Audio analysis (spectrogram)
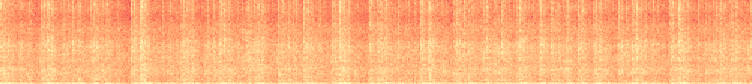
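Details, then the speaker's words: Jeep Wrangler YJ with swapped Mercedes diesel engine: heavy, clattery idle with an uneven lumpy beat, running rough and smoking heavily; owner suspects the injector pump needs adjusting, and a leaking turbo line hose was found afterwards. "I'm gonna fire it up back it out let it run for a little bit and it smokes like a bear so I'm sure I'm gonna have to do some uh adjusting on that injector pump hopefully"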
